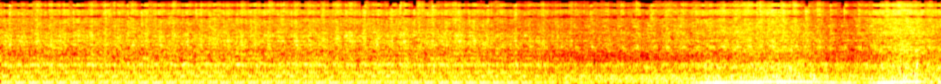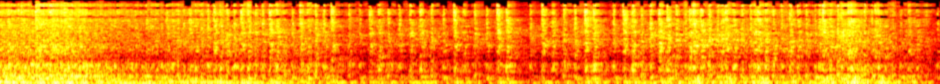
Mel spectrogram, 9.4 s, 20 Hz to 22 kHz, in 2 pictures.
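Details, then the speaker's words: Pontiac 461 stroker V8 first fire-up on a run stand with open manifolds: loud, lumpy big-cam idle with a quick rev that climbs and settles cleanly; sounds like a healthy engine. "well that didn't sound too bad did it sounds like a pretty nice engine"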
